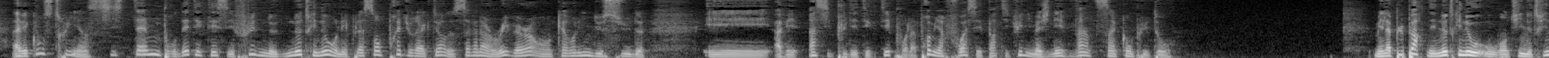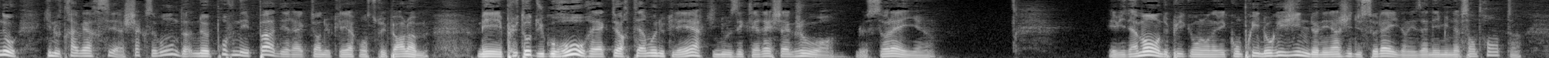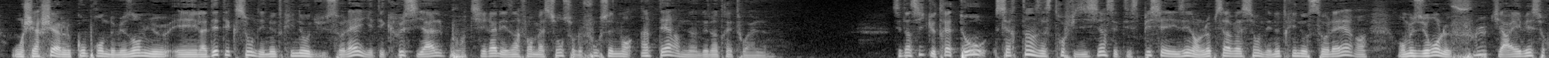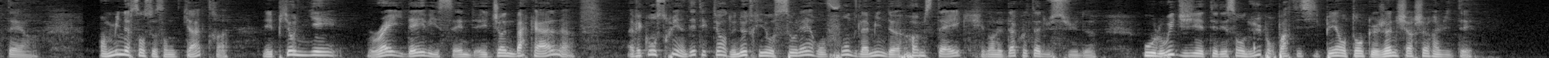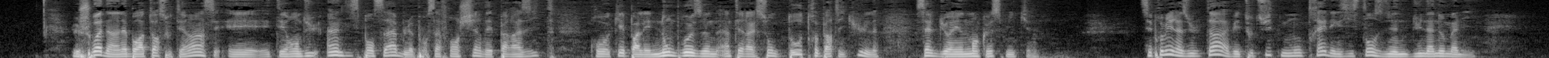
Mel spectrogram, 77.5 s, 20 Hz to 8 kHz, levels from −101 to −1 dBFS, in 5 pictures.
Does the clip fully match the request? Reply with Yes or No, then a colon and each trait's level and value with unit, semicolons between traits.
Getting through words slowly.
No: average, 165 wpm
